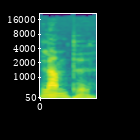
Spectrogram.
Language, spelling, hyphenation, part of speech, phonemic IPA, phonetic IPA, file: German, Lampe, Lam‧pe, noun / proper noun, /ˈlampə/, [ˈlam.pʰə], De-Lampe.ogg
- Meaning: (noun) lamp, light (piece of furniture, or fixture mounted on a wall or ceiling, holding one or more electric light sockets)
